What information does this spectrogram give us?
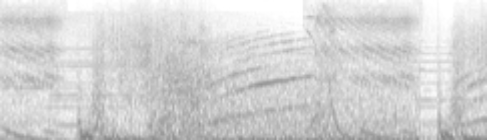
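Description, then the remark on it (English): Loud sci-fi weapon blasts from a decloaking ship slam into a starship, with heavy booming impacts near the start and end over a continuous rumble and sweeping, warbling electronic tones. “Captain, they're decloaking and firing.”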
